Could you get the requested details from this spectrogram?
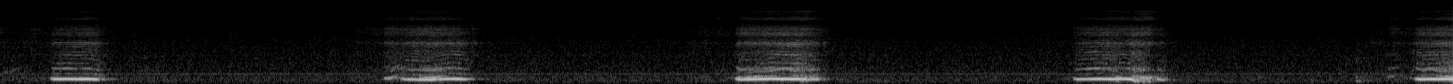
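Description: Regular, buzzing snores repeating every three to four seconds, about 18 per minute, separated by quiet pauses.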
